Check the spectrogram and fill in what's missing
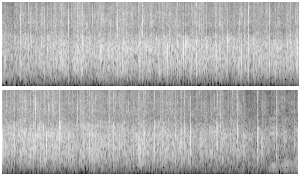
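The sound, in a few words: audience applause at a book fair talk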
